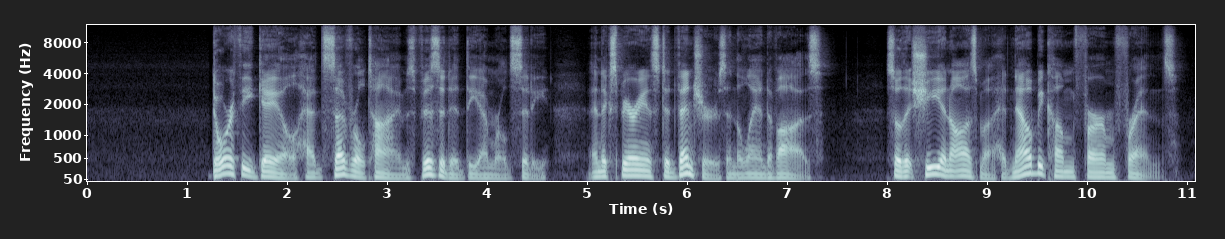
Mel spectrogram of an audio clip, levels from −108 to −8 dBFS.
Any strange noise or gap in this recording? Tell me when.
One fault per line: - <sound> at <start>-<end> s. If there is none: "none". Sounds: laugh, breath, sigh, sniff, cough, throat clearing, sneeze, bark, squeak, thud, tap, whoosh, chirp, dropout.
none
